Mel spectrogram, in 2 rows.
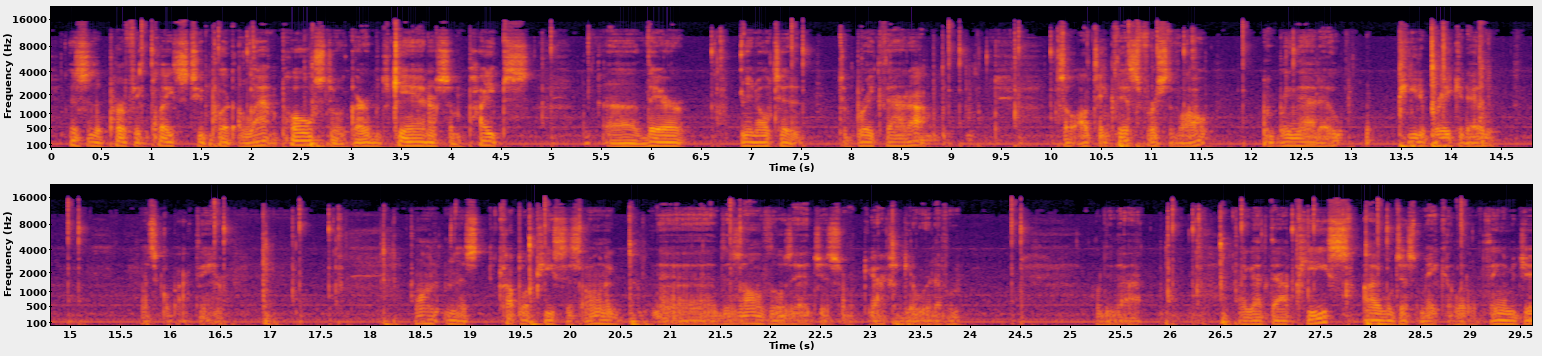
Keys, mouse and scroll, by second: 0.9 click, 1.7 shift+middle click, 2.3 scroll up 1, 2.7 alt+a, 4.6 scroll down 1, 5.0 middle click, 7.4 click, 8.0-8.4 scroll up 2, 9.0 shift+click, 9.4 scroll down 1, 9.7 middle click, 10.7 shift+d, 11.1 middle click, 11.9 click, 13.5 p, 14.4 Tab, 15.0 click, 16.5 click, 17.0 Tab, 17.3 middle click, 18.2 1, 18.6 scroll up 1, 19.6 b, 20.6 x, 23.3 x, 25.8 scroll down 1, 26.1 shift+middle click, 26.6 a, 26.8 middle click, 28.0 shift+middle click, 28.0 e, 28.9 click.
